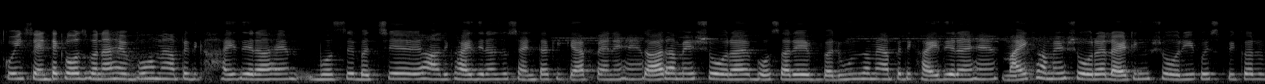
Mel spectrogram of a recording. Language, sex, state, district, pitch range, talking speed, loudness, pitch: Hindi, female, Chhattisgarh, Raigarh, 230-255 Hz, 270 wpm, -31 LUFS, 245 Hz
